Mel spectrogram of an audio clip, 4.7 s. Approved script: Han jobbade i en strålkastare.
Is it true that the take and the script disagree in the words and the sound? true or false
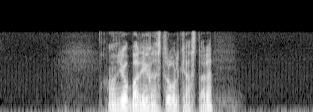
false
